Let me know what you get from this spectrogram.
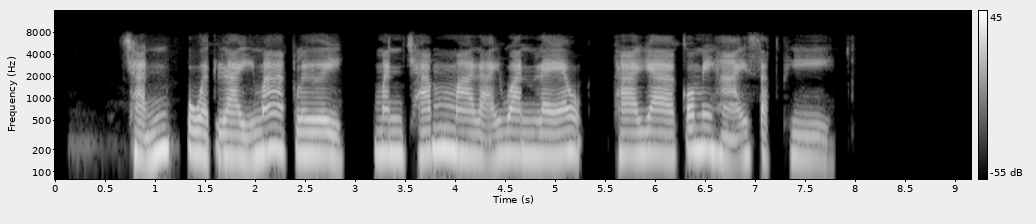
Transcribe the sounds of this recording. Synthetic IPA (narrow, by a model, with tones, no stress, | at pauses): t͡ɕʰa˦˥npu˨˩ət̪̚la˨˩jmaː˥˩k̚lɤː˧j | ma˧nt͡ɕʰa˦˥mːaː˧laː˩˦jwa˧nlɛː˦˥w | t̪ʰaː˧jaː˧kɔː˥˩ma˥˩jɦaː˩˦jsa˨˩k̚t̪ʰiː˧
